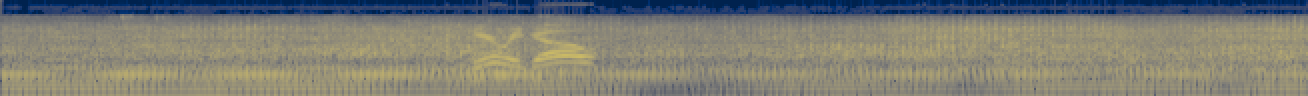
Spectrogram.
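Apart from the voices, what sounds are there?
helicopter flying overhead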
